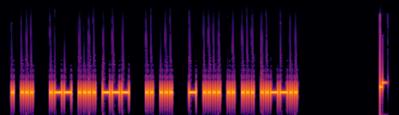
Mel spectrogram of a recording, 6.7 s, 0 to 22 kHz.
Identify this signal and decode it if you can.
Morse code, heard as a keyed tone, about 32 wpm, 700 Hz. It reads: ES WHO IS THIS?
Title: Sentences from Top 100 Words and Abbreviations 30wpm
